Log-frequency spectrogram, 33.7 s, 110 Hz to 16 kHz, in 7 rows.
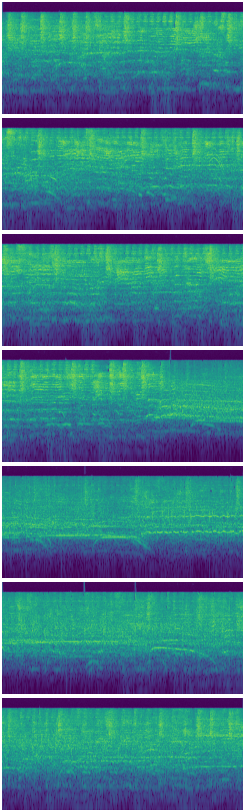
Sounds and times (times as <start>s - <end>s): Music: 0.0s - 33.7s.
